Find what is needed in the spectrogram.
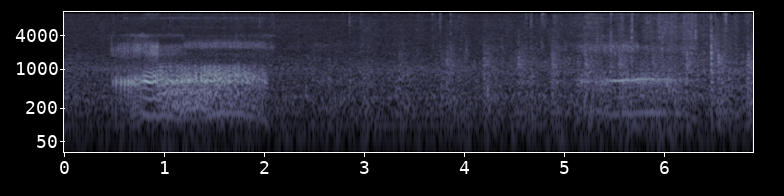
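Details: Two drawn-out, rasping snores, the first louder, separated by quiet breathing, from a sleeping Irish dog: snoring.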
